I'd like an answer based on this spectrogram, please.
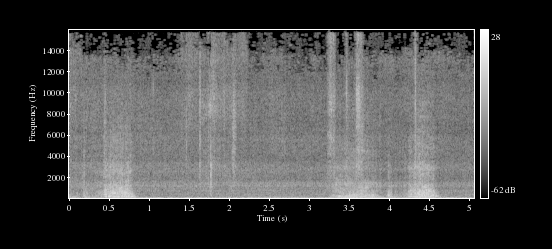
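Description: Car windshield wipers sweeping across rain-wet glass over a steady engine hum heard from inside the cabin. There is one sweep about half a second in and a back-and-forth pair about three and a half seconds in.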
